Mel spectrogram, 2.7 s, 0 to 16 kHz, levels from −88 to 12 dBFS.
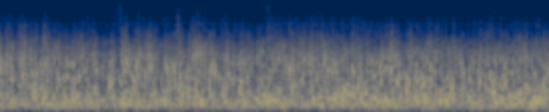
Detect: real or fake fake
